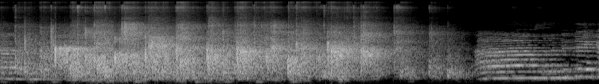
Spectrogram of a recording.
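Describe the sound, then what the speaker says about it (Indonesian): Schoolchildren in an Indonesian classroom clap their hands together in a steady, dense patter for several seconds, fading out before a voice speaks briefly near the end. "Ya, tepuk tangan."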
